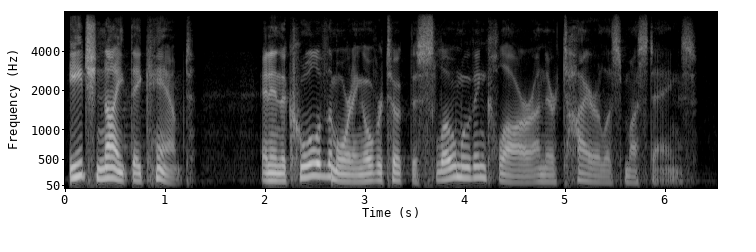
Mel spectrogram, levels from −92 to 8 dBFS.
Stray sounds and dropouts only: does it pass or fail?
pass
